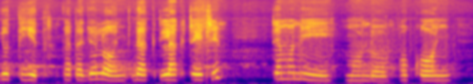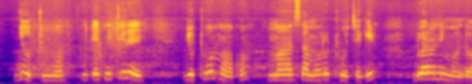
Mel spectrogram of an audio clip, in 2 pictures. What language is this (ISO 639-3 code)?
luo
